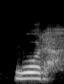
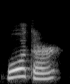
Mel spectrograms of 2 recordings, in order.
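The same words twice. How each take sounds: First: "water" with the final R dropped; British pronunciation. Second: Said in the usual way. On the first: Shown as a demonstration. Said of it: "in British is pronounced as". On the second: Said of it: "which in British is pronounced".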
